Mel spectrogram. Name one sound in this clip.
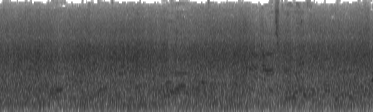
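A man talks calmly and close up.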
